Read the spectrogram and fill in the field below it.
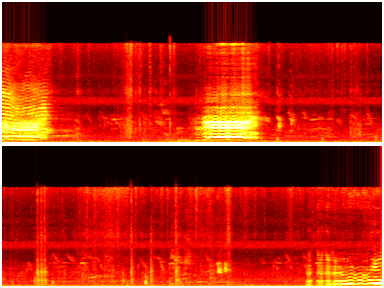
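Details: Village goat bleating while being bathed: three loud, wavering nasal bleats, one at the start, one near three seconds and a rising one at the end, with quiet rustling and faint background sounds between.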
